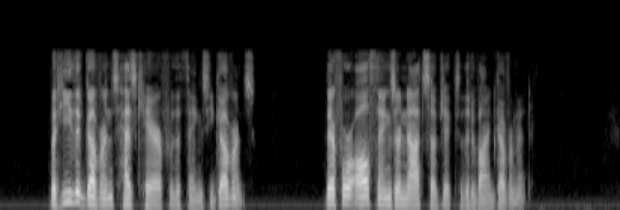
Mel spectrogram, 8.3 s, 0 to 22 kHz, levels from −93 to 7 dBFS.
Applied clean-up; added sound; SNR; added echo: none; none; none; none.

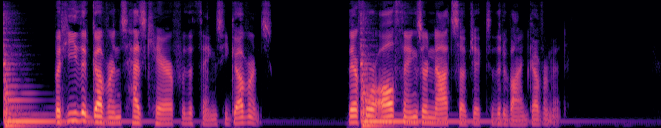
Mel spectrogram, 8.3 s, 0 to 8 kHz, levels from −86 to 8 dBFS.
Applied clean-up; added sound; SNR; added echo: none; Bowed string instrument; 6 dB; none.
